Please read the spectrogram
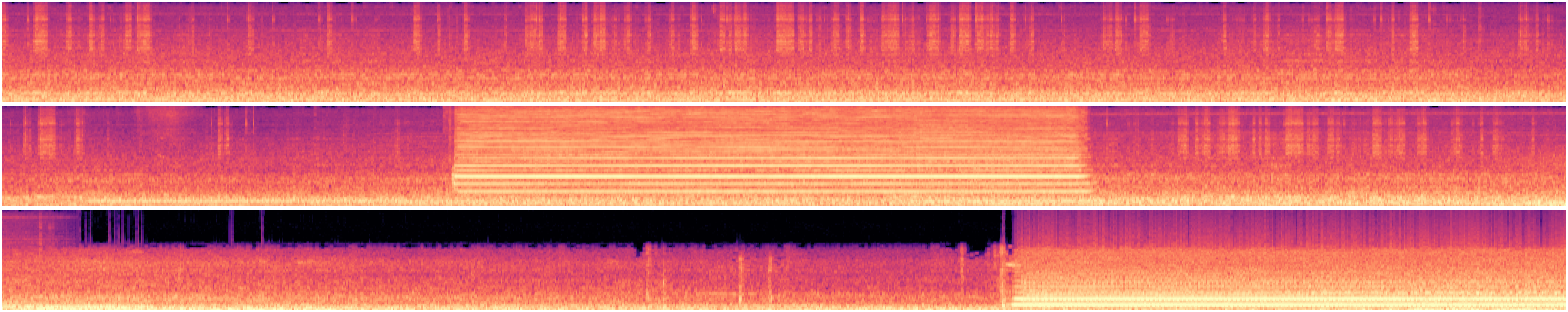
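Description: Steady engine and road noise inside a truck cab, then a loud horn blast held for about four seconds midway. Near the end another loud, lower-pitched horn sounds.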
